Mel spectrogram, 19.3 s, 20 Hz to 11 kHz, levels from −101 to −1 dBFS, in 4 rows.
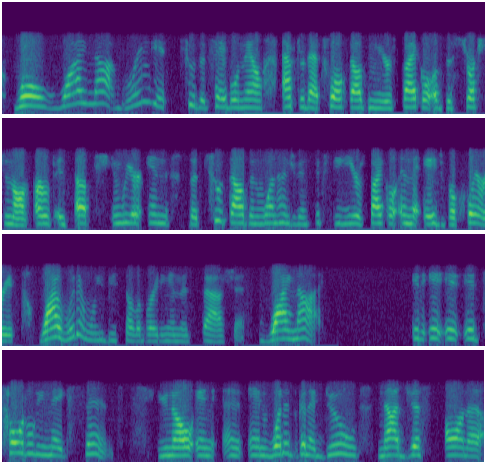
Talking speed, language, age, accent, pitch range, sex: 195 wpm, English, 20-39, American, 205-250 Hz, female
